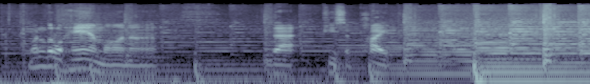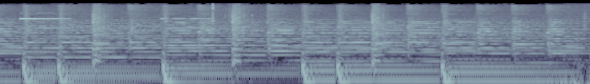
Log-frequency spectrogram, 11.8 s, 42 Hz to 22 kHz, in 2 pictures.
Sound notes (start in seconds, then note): 3.8 synthesized music; 4.6 tools whirring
